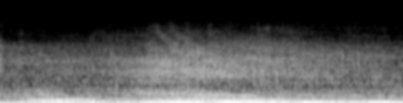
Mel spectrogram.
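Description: A motor vehicle engine passing by, a steady low hum with a rushing noise that swells to a peak near the middle and then eases off.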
